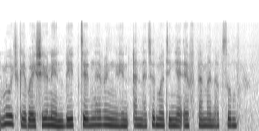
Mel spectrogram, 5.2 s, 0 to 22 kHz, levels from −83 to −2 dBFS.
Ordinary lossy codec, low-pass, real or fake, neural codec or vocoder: none; 10.8 kHz; fake; codec, 16 kHz in and 24 kHz out, 0.6 kbps, FocalCodec, streaming, 2048 codes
